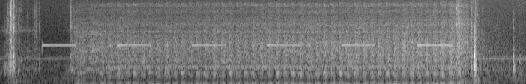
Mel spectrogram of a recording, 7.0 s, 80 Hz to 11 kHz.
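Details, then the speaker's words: 2005 Honda Odyssey with misfire codes, flashing check-engine light and severe shaking: steady, even cranking at about three beats a second, with even compression waveform humps; no mechanical fault, spark plug suspected. "okay the engine sounds good we have a nice consistent CAD as we're cranking the engine"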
